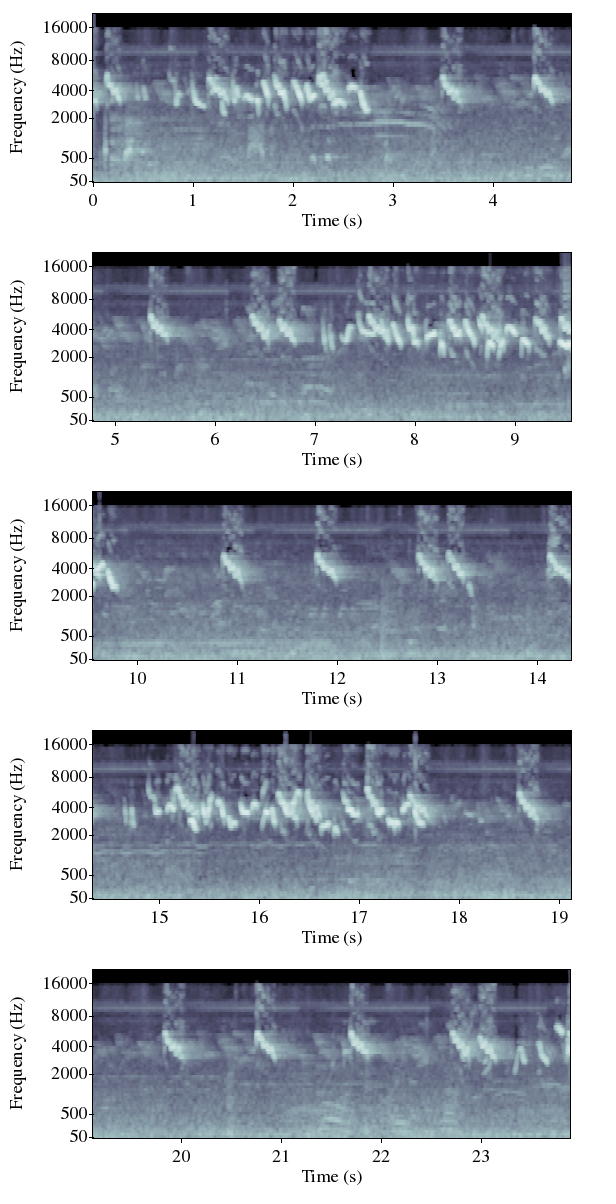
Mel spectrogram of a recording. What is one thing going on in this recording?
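A small bird chirps in quick, high bursts.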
